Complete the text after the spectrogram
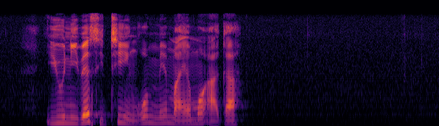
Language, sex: Northern Sotho, male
